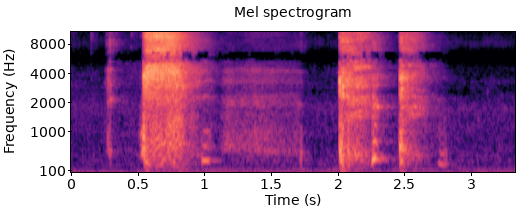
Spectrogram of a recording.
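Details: Allergy attack with a stuffy nose, sore throat and asthma; allergies suspected because symptoms wax and wane with pollen: several abrupt explosive sneezes, some with a breathy intake first and big false starts, in quick succession.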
